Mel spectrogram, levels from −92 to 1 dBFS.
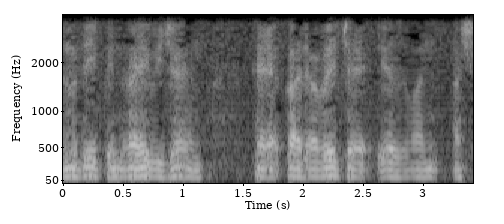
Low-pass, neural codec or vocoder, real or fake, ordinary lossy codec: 3.6 kHz; vocoder, 24 kHz, 100 mel bands, Vocos; fake; Opus, 64 kbps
